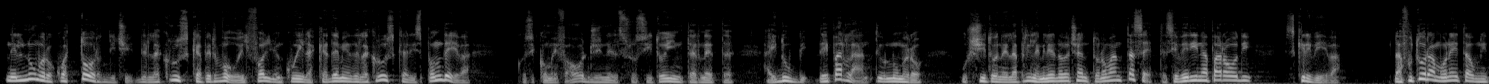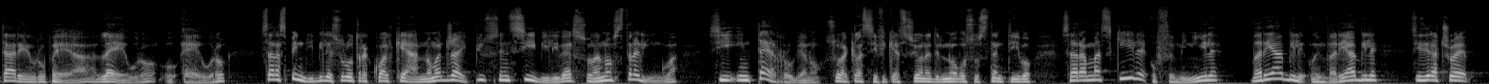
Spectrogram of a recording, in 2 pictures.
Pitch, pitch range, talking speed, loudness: 145 Hz, 120-185 Hz, 150 wpm, -26 LUFS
